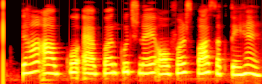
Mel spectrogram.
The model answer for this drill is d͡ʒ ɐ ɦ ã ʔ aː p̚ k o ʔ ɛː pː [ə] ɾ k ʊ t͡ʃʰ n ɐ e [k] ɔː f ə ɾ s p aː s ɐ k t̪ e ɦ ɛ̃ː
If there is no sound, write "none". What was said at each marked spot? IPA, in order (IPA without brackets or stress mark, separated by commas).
ɐ, ʔ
